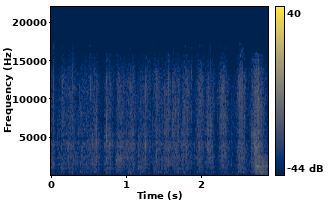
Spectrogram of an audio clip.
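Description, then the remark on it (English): Crinkly, paper-like material rustles and crackles inside the wings and tail of a big plush toy, a fairly quiet stream of rapid, irregular crinkles that continues throughout, with no voices. “It's inside its wings has got that, and its tail has got that sort of crinkly stuff. Like, I think it's just like paper, but it makes a nice noise.”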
